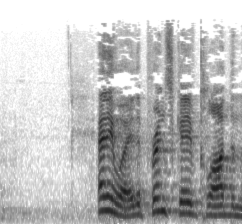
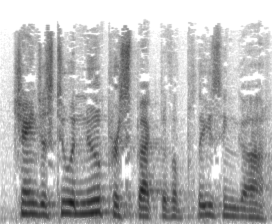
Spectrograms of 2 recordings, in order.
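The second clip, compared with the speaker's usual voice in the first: ordinary delivery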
